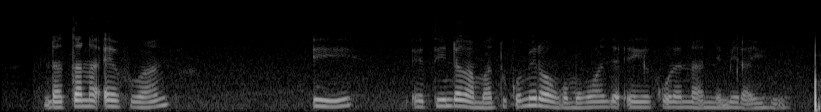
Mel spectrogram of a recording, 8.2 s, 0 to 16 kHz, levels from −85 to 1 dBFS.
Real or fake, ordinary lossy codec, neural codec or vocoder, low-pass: real; AAC, 96 kbps; none; 14.4 kHz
